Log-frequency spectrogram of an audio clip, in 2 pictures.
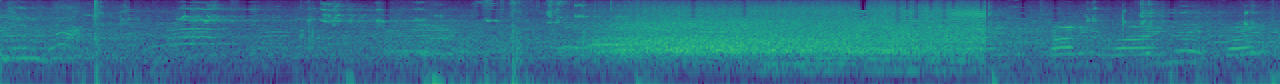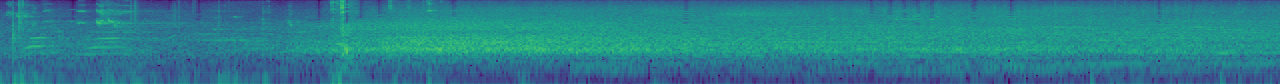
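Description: Basketball game sound in an arena: sneakers squeaking on the hardwood and the ball bouncing, with the crowd cheering twice. First it swells about three seconds in, then it rises louder after a sharp bang near eight seconds, a two-handed slam dunk.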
